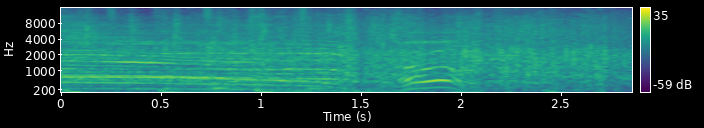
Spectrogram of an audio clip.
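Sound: applause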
